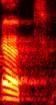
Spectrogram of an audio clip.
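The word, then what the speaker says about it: את: It's the word et, E-T-H, et. ETH라는 단어인데 at이라고 발음하는데 In the Hebrew alphabet,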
